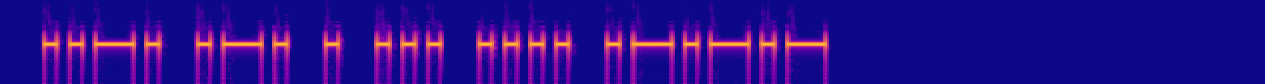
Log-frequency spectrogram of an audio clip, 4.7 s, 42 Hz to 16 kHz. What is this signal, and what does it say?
Morse code, heard as a keyed tone, about 25 wpm, 700 Hz. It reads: FRESH.
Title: Sentences from Top 1500 Words 25wpm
